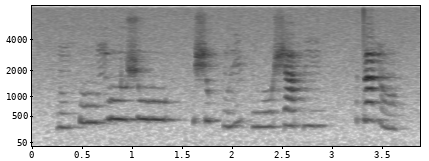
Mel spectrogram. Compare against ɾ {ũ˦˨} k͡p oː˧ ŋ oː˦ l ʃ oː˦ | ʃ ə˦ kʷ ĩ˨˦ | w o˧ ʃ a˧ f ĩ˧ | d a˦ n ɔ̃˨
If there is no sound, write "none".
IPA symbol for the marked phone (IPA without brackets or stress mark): ũ˨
